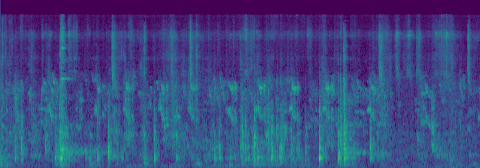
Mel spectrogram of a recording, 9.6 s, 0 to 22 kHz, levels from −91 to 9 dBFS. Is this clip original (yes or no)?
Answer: yes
